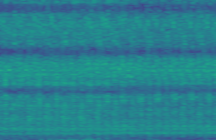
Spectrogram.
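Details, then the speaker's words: Warm petrol engine at operating temperature idling with a light, quick valve ticking/clatter that is absent when cold and varies more and less after a drive. It is attributed to engine oil thinned by blow-by dilution from a long-overdue oil change. "দটা হয় না যখন engine ঠান্ডা থাকে তখন এটা পাওয়া যায় না কিন্তু ইঞ্জিন যখন অপারেটিং টেম্পারেচার যায় তখন এই বালটারটা শোনা যায়"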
